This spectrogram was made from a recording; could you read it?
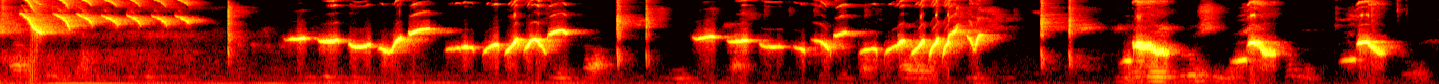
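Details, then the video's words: Murai batu (white-rumped shama) pouring out varied song: high buzzy notes, then twisting rising and falling whistled phrases in quick bursts, followed by scattered sharp chips and separate ringing notes. "Seketika murai batu NYAUT GACOR dan BONGKAR Muatan dengan Kicau murai ini"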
